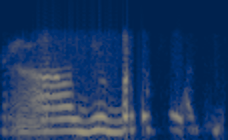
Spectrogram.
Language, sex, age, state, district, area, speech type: Hindi, female, 18-30, Bihar, Muzaffarpur, rural, conversation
